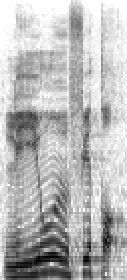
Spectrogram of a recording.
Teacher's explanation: Baik, dalam ayat ini pertama kalimah huruf kalimah liyunfiq. Iaitulah huruf qaf yang dalam keadaan sukun ataupun baris mati. So dia akan jadi qalqalah.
